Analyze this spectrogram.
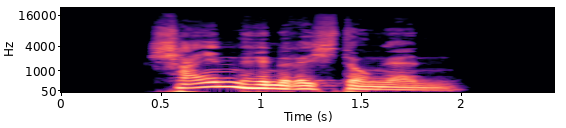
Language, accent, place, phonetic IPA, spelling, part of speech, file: German, Germany, Berlin, [ˈʃaɪ̯nhɪnˌʁɪçtʊŋən], Scheinhinrichtungen, noun, De-Scheinhinrichtungen.ogg
- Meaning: plural of Scheinhinrichtung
